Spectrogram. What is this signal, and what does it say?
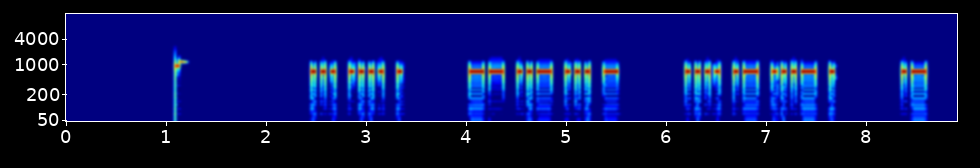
Morse code, heard as a keyed tone, about 25 wpm, 700 Hz. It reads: SHE MUST HAVE A
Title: 2x Word-Spacing - Sentences from Top 300 Words - 25wpm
